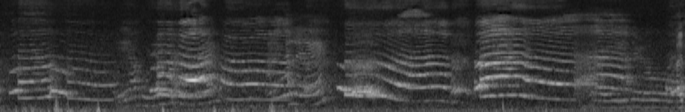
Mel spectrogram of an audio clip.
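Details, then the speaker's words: Young child wailing and sobbing in a small room at a hospital during a root canal procedure on a decayed tooth (decay blamed on eating many sweets); distressed crying with rising and falling pitch. "എൻ്റെ കരച്ചിൽ കേട്ടിട്ട് നിങ്ങൾക്ക് സന്തോഷമാണോ കരച്ചിലാണോ വന്നത്? നിങ്ങൾ എന്ത് വിചാരിച്ചാലും ഞാൻ അവിടെ കടന്ന് കരയുമായിരുന്നു."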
